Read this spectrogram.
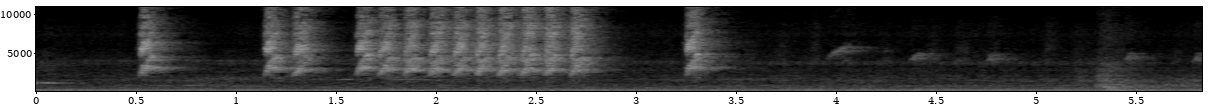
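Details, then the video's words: White-rumped shama, its song said to be filled with cililin and kapas tembak material. Loud dry rattling bursts, one a rapid series of about ten harsh pulses, followed by faint soft whistled notes over a low hum. "MURAI MATERI MEWAH ISIAN CILILIN NYAMBUNG JENGGOT NYAMBUNG KAPAS TEMBAK"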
